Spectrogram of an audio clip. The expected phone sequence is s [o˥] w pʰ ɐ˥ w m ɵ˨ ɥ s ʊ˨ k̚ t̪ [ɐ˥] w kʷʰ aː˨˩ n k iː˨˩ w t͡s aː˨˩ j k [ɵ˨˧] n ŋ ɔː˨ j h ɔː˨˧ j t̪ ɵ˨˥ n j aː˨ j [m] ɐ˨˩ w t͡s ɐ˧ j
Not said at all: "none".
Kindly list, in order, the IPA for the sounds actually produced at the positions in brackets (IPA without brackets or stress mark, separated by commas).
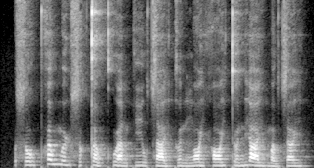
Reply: o˨˧, ɐ˨˩, ɵ˨˩, m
